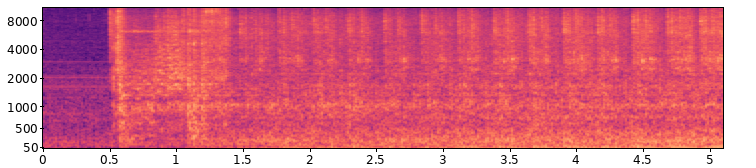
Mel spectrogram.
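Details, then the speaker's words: Ether-assisted cold start of a 1986 Ford F700 toterhome with a mechanically injected 8.2 L Detroit turbo diesel. The starter catches, then the engine settles into a steady, even clatter at idle with no misses. A little smoky cold but runs well and quietly, with no blow-by. "like a little smoky but she is old i mean mechanical injection she's gonna be a little smoky when she's cold but it does run really well and it's really quiet as well"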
